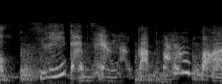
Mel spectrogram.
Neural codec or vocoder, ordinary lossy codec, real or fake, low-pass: codec, 16 kHz, 4.8 kbps, FACodec; MP3, 48 kbps; fake; 7.2 kHz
